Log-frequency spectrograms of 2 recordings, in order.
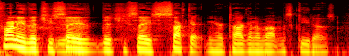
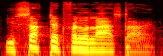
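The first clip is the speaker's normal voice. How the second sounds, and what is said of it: Theatrical villain voice. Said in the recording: “That's my villain voice.”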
